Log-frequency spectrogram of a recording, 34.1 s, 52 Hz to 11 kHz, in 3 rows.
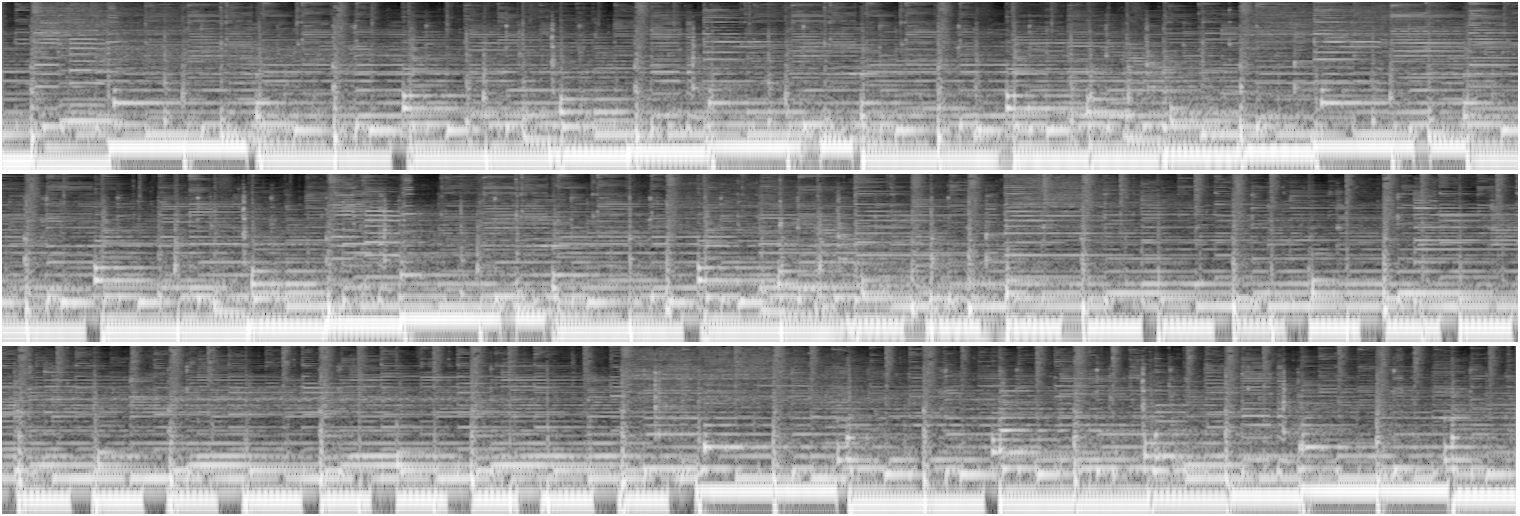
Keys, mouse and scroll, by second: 0.0 click, 0.6 click, 1.1 click, 1.8 click, 2.2 click, 2.6 click, 3.4 click, 4.4 right click, 6.0 click, 10.5 shift+click, 13.0 click, 15.0 click, 17.2 click, 20.3 click, 22.4 click, 23.8 click, 24.9 click, 25.6 click, 26.6 click, 30.1 click, 32.4 click, 32.9 right click.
